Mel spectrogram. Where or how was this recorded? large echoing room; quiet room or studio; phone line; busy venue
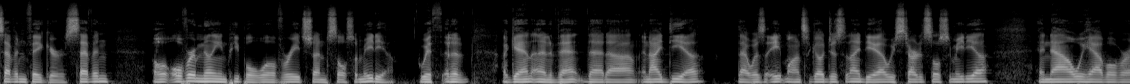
quiet room or studio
